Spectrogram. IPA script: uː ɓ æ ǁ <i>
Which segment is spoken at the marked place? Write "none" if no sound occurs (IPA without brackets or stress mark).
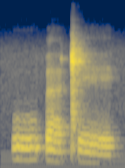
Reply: e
